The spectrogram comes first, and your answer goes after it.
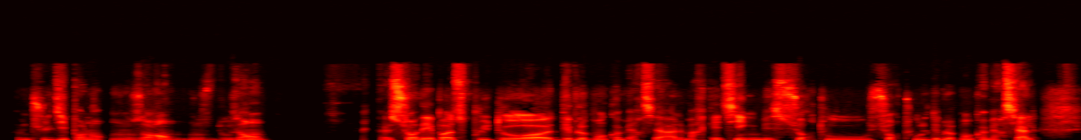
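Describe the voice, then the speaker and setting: A man speaks at a fairly low pitch in a dark, mellow tone, with ordinary pitch variation. The sound is dry and close with no echo, and the background is quiet. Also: fairly quick pace. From France, Paris. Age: 30s. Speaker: real estate investor. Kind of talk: interview conversation.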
